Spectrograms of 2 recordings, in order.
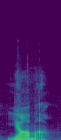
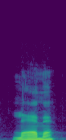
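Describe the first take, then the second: First: "llama" said with an opening y sound, YAH-muh; alternative pronunciation. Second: Said in the usual way. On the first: Shown as a demonstration. Pronouncer offering a speller the other form of the word, "llama" said YAH-muh. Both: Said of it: "or it could be pronounced".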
